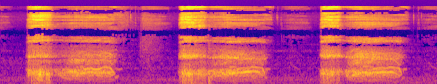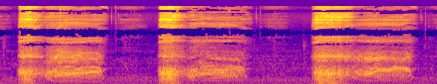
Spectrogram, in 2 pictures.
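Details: Adult waking at night or in the morning with congested breathing, gasping for air; sinuses and lungs congested with mucus, normally relieved by a breathing machine; loud effortful gasping breaths with wet, wheezy, moaning tones, about six breaths in seventeen seconds.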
